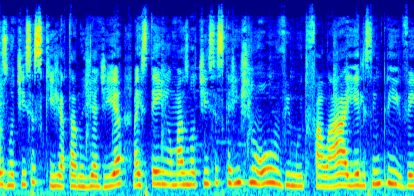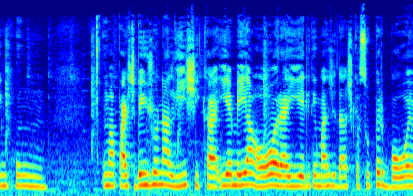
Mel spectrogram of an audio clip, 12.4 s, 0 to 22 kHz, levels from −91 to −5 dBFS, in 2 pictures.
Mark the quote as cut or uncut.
cut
